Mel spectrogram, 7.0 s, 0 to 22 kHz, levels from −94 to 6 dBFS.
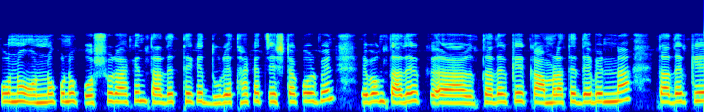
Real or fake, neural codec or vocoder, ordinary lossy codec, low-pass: real; none; none; 7.2 kHz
